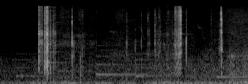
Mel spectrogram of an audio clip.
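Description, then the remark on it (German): Three crisp camera shutter clicks, spaced unevenly a second or so apart, as a photo of a small stream is taken, over a soft steady outdoor background hiss, with no talking. “Ist das Foto für heute auch im Kasten?”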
